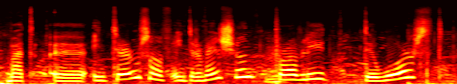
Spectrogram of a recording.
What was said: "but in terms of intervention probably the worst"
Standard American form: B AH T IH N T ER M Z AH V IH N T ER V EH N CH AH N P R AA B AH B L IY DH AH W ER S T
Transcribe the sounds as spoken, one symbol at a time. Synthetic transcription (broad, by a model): B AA T IH N T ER M S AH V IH N T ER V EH N SH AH N P R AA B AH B L IY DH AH W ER S T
